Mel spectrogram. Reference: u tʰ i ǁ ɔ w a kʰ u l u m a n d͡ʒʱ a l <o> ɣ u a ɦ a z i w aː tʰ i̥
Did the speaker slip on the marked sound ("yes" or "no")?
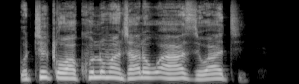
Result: yes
